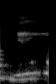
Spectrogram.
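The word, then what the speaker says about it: know: so no क्या आ जाएगा, न्यू आ जाएगा। फर्स्ट में नो लिख लो, सेकंड में न्यू लिख लो, K is silent।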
